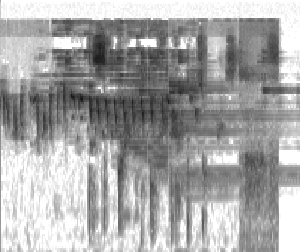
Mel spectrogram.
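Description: A fast, high, bird-like chirping trill, with quick gliding strokes underneath, then a short burst of noise with a held tone about three seconds in.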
